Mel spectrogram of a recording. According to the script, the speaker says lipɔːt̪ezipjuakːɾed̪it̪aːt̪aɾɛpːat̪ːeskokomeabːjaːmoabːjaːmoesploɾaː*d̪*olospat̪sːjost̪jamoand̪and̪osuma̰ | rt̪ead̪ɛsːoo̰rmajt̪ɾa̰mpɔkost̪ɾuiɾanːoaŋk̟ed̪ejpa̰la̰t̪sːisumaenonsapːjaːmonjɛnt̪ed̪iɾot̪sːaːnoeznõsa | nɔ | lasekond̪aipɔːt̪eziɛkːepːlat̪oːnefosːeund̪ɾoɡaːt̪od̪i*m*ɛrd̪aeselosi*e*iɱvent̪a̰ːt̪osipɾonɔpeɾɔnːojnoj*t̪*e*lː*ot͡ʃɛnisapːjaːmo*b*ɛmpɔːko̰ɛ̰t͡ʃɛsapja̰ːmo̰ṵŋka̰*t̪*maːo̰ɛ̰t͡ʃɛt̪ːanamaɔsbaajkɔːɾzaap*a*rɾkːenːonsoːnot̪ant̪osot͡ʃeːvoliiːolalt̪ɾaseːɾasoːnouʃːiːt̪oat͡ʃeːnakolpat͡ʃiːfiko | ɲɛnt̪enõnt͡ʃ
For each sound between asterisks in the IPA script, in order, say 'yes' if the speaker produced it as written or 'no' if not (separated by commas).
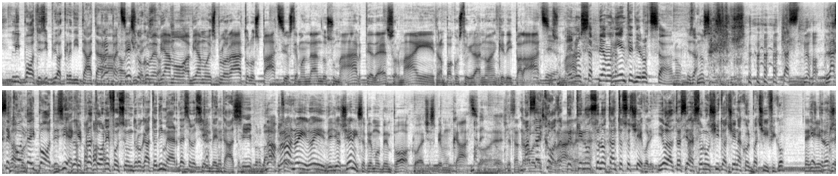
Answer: no, yes, no, no, no, yes, yes, no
